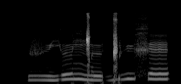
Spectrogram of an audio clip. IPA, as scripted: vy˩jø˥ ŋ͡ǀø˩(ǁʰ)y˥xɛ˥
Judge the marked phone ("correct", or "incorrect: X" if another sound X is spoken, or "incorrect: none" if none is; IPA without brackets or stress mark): incorrect: ɡ͡ǁ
